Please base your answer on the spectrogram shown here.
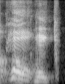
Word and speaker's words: opaque: No, opaque. Not opaque. Opaque. You're adding a syllable. It's just opaque.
